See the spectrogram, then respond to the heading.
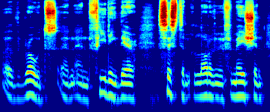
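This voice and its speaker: A man presenting investing commentary as a show host, speaking haltingly with frequent filled pauses. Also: medium pitch, steady tone, darkish tone, slightly rough. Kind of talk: semi-scripted stock market commentary.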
